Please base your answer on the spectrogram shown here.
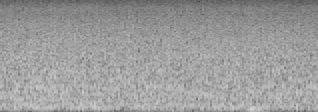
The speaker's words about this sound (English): Oh, hey, it's raining again.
